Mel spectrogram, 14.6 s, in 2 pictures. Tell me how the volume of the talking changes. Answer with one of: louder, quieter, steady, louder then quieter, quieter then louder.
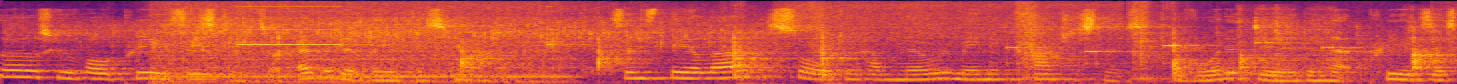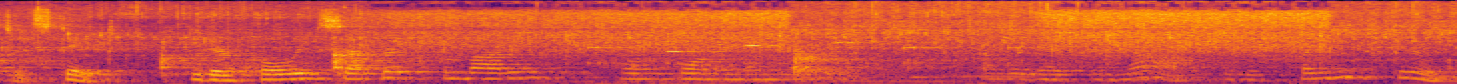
quieter.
